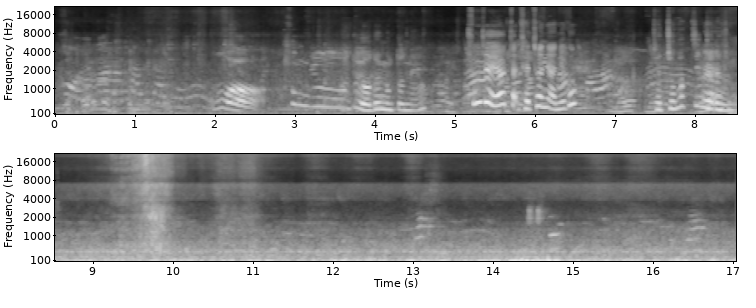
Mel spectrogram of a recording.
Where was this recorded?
in a park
